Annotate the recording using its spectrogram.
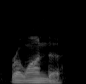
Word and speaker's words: Rwanda: Yes, Rwanda.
